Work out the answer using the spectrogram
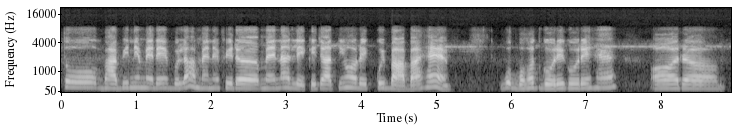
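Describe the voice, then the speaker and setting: A woman's voice: medium pitch, fairly even intonation, slow pace. A middle-aged woman earnestly telling a devotional testimony, speaking straight to her listeners. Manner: earnest, addresses listeners directly. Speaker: satsang storyteller. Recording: dull lo-fi recording.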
